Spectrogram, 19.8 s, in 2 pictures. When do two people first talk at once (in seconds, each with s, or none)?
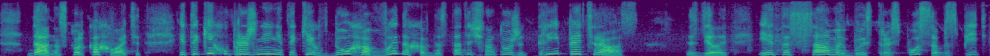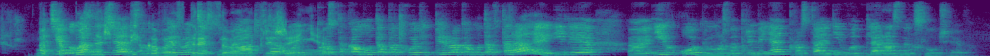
10.3 s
